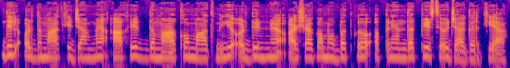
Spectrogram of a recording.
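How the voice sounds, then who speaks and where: Woman storyteller, steady scripted narration; monotone with a gravelly, dry close sound. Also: mid-range voice, no echo, muffled recording.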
